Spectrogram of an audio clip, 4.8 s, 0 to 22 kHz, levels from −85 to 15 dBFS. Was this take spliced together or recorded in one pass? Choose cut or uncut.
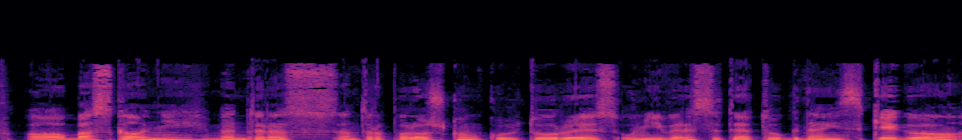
cut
